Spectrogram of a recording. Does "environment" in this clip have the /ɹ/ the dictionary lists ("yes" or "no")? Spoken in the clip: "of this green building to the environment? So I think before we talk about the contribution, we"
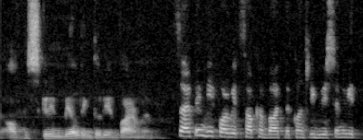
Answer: yes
